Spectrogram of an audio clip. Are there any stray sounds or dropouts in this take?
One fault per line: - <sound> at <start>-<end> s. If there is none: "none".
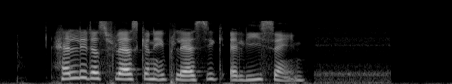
none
